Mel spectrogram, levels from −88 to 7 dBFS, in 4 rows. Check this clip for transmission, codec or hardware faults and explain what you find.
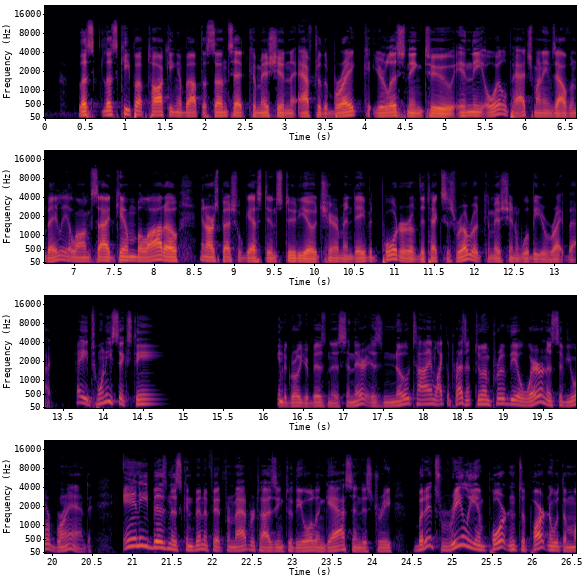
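Two transmission faults are audible in this speech clip.

From 14.49 to 16.23 s, the sound trails into a fading buzz, then about 1.4 s of silence, and resumes with about 1 s lost: likely a long network dropout.

From 16.30 to 20.17 s, speech runs hurried at 118% speed with unchanged pitch: a jitter buffer speed-up, trimming around 0.7 s of backlog.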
